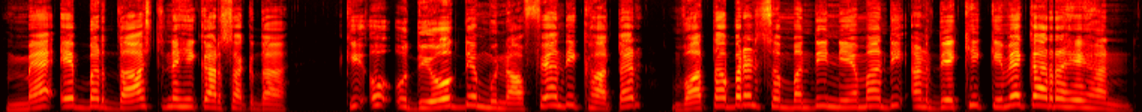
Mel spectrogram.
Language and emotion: Punjabi, angry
